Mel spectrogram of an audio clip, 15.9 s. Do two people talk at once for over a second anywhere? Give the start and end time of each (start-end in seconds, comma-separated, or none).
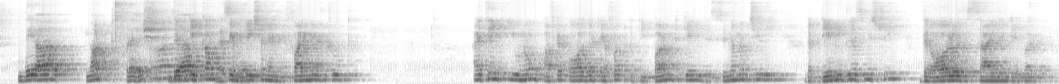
2.2-3.8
